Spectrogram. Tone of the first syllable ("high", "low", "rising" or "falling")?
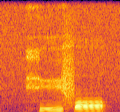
rising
